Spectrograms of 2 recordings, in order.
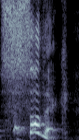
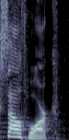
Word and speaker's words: Southwark: Market in it's actually in the burah of soic yet again this is one where I've never actually had a problem with this one too much which is surprising when I look at it because I'm like it does look like southwark but another Pro tip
